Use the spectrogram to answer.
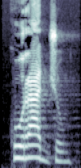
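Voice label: "curaggiu", Vernazzese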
